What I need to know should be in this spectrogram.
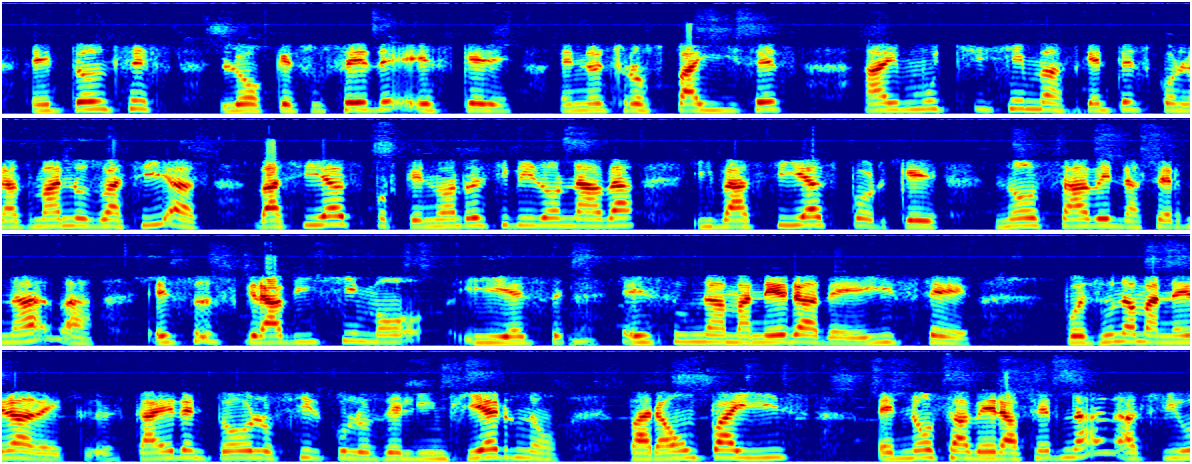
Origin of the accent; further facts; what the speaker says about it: Mexico; sí creo que los gobiernos que promueven los oficios aquí en mi país, pues serían los que más beneficio le harían a México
